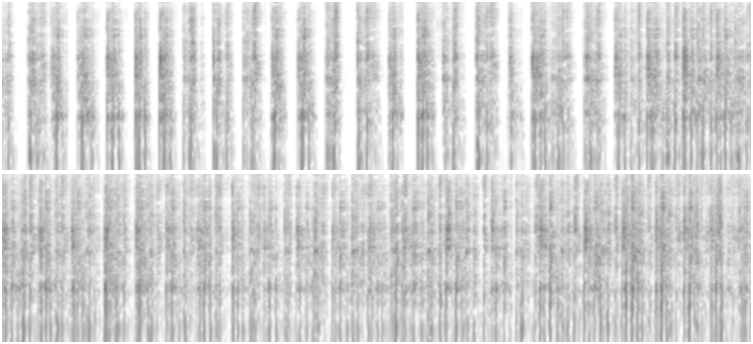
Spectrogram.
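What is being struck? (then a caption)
Cardboard box. Fingertips rapidly and rhythmically tap the front panel of a small, brown, hollow cardboard box held in both hands. For the first six seconds each dull, low, hollow thud stands apart, then the tapping speeds up into a dense, continuous patter with a faint brighter rustle.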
